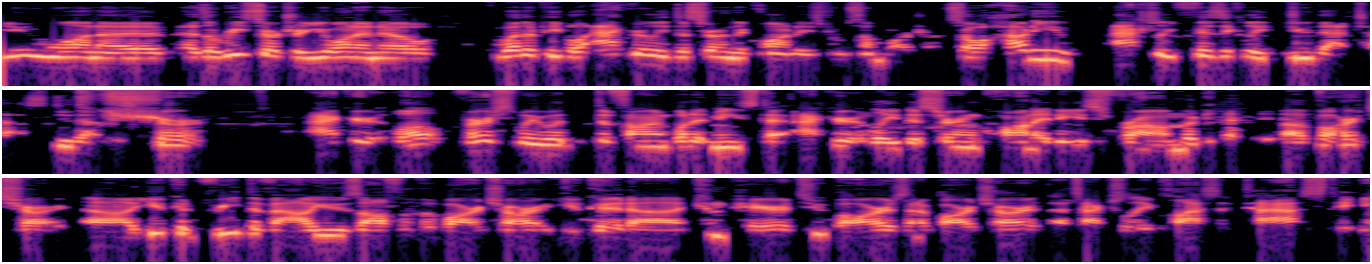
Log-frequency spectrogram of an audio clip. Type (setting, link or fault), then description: setting, outdoors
